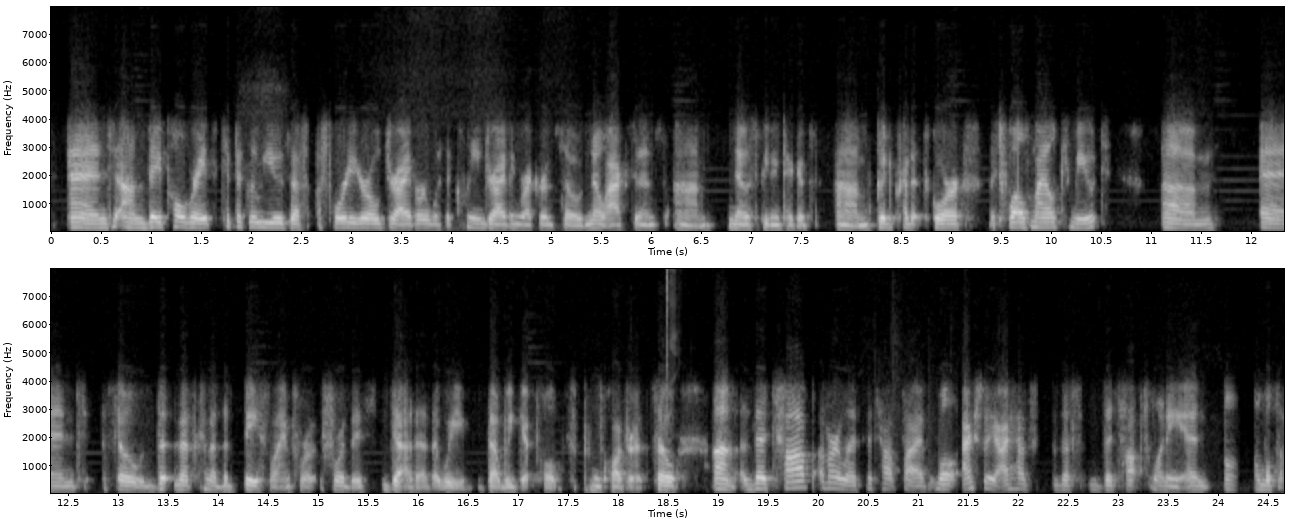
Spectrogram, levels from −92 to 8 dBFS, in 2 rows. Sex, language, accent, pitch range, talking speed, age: female, English, American, 145-190 Hz, 175 wpm, 30-49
